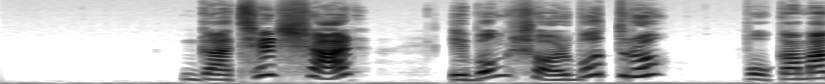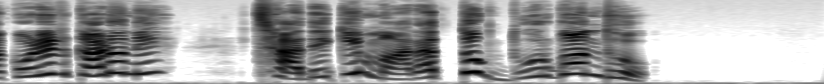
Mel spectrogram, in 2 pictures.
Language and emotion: Bengali, disgusted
